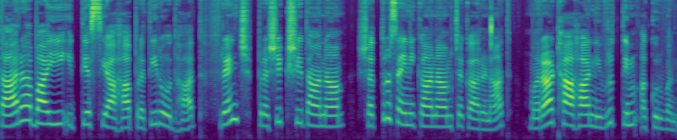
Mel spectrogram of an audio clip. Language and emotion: Sanskrit, neutral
